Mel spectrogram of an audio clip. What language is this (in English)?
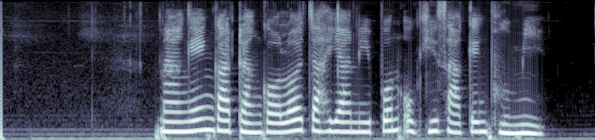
Javanese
